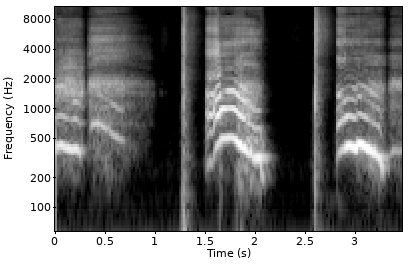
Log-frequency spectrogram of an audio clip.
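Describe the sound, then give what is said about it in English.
A person held over someone's knee is spanked: two sharp slaps of a hand on bare skin land about a second apart, each followed by loud, drawn-out vocal moans and gasps. “I've never had anyone put me over their knee and slap me.”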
